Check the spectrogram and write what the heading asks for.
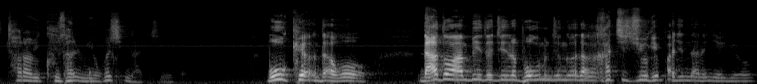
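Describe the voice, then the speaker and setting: A middle-aged male pastor preaching a sermon, swinging between quiet musing and loud exhortation. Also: high-pitched, moderate pace, vocal fry, breathy edge.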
